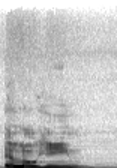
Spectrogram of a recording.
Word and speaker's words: Elohim: The word Elohim, it's pronounced Elohim.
